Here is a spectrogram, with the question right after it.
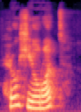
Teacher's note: husyirat ro ro tafkim karena di sini huruf ro berharakat fathah kita baca tebal dengan mengangkat pangkal lidah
